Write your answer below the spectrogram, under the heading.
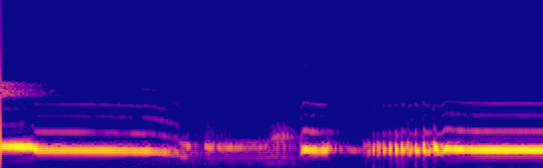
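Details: Puter pelung dove calling as a lure for young doves: a long steady coo that sags at its end, soft low notes, then another coo rising from a rapid pulsed flutter into a sustained even tone.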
